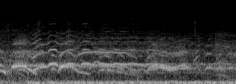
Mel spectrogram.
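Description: Women's high, wavering vocal cries: a trilling chant whose pitch swoops up and down in quick warbles, with more than one voice overlapping.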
